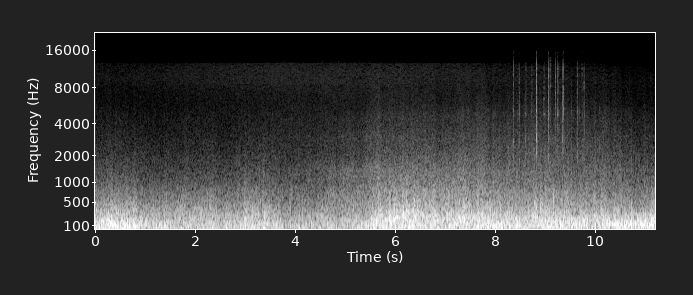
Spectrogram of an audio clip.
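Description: Wind rumbles steadily across open ground.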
